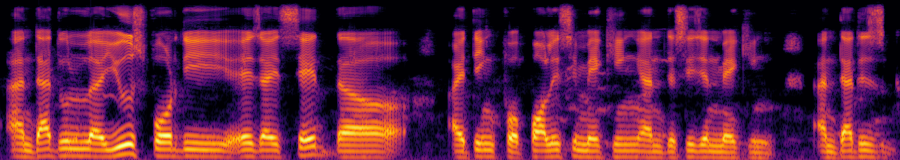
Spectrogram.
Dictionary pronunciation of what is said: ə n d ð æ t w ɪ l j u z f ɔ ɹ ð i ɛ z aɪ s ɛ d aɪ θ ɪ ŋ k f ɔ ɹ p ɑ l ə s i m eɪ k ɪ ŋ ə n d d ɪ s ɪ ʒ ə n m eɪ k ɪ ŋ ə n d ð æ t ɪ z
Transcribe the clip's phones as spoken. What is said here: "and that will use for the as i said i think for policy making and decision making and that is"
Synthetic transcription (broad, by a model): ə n d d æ t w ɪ l j u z f ɔ ɹ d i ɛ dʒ aɪ s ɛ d aɪ t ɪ ŋ k f ɔ ɹ p ɑ l ə s i m eɪ k ɪ ŋ ə n d d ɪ s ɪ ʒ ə n m eɪ k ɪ ŋ ə n d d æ t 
